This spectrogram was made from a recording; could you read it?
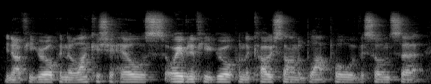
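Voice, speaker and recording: A man with an English East Midlands accent giving an informal, unscripted opinion monologue in a rambling, halting manner. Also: mid-range voice, level tone, a bit bright. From East Midlands, England. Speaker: solo commentator.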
